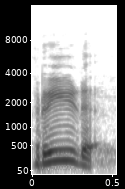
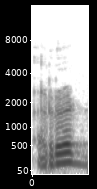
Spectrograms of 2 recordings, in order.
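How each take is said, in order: First: The vowel is long, like 'reed'. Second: The vowel is short, like 'red'. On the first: It is the present-tense form. The speaker calls it wrong. "read அப்படின்னு வாசிக்க கூடாது" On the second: It is the past-tense form. The speaker calls it right. "பாஸ்டன்ஸில் வாசிக்கிறப்ப read அப்படின்னு தான் வாசிக்கணும்"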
